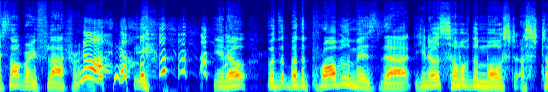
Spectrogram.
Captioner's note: laughs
